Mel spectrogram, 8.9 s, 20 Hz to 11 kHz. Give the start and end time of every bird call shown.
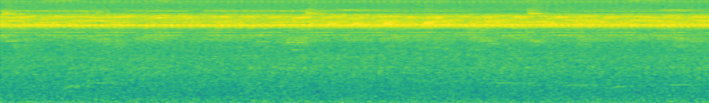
0.7s-1.0s: Amazonian Motmot (Momotus momota)
7.2s-7.9s: Amazonian Motmot (Momotus momota)

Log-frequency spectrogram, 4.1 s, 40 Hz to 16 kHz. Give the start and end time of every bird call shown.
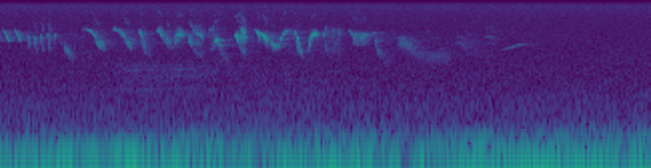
0.0s-3.4s: Eurasian Skylark (Alauda arvensis)
0.7s-1.4s: Erckel's Francolin (Pternistis erckelii)

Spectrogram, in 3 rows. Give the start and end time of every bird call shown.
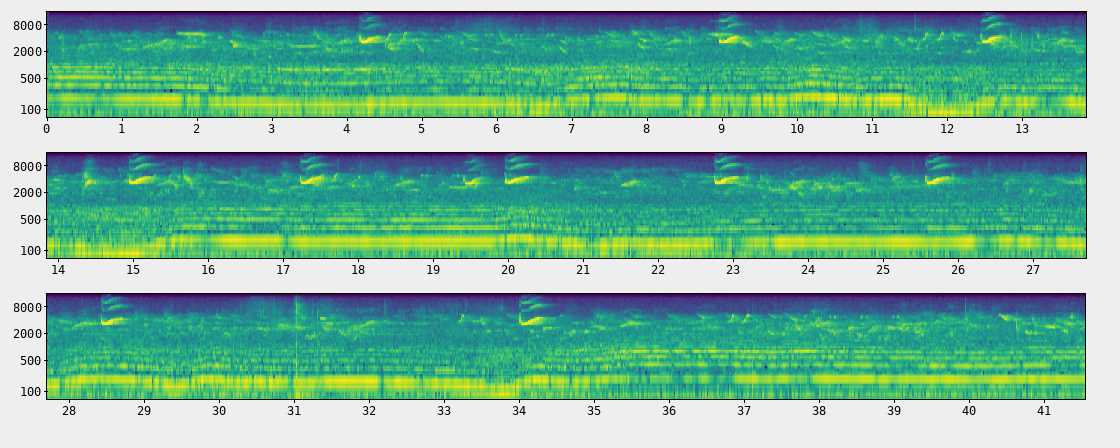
1.0s-2.3s: Apapane (Himatione sanguinea)
2.9s-3.8s: Apapane (Himatione sanguinea)
3.8s-4.7s: Iiwi (Drepanis coccinea)
4.5s-5.2s: Apapane (Himatione sanguinea)
5.5s-5.7s: Apapane (Himatione sanguinea)
5.9s-6.3s: Iiwi (Drepanis coccinea)
6.8s-7.1s: Apapane (Himatione sanguinea)
7.4s-8.1s: Apapane (Himatione sanguinea)
8.2s-8.5s: Iiwi (Drepanis coccinea)
8.9s-9.4s: Iiwi (Drepanis coccinea)
9.4s-10.4s: Apapane (Himatione sanguinea)
10.5s-10.8s: Iiwi (Drepanis coccinea)
11.6s-12.3s: Apapane (Himatione sanguinea)
12.5s-12.9s: Iiwi (Drepanis coccinea)
13.4s-13.7s: Iiwi (Drepanis coccinea)
14.3s-14.6s: Iiwi (Drepanis coccinea)
14.9s-15.6s: Iiwi (Drepanis coccinea)
16.3s-18.1s: Red-billed Leiothrix (Leiothrix lutea)
17.2s-17.7s: Iiwi (Drepanis coccinea)
17.6s-17.9s: Apapane (Himatione sanguinea)
18.5s-18.9s: Iiwi (Drepanis coccinea)
18.8s-19.5s: Apapane (Himatione sanguinea)
19.4s-20.5s: Iiwi (Drepanis coccinea)
21.4s-21.9s: Iiwi (Drepanis coccinea)
22.7s-23.3s: Iiwi (Drepanis coccinea)
22.7s-24.9s: Red-billed Leiothrix (Leiothrix lutea)
23.7s-24.1s: Iiwi (Drepanis coccinea)
25.1s-25.3s: Hawaii Creeper (Loxops mana)
25.6s-26.1s: Iiwi (Drepanis coccinea)
28.0s-28.9s: Iiwi (Drepanis coccinea)
29.2s-32.1s: Red-billed Leiothrix (Leiothrix lutea)
31.8s-32.2s: Iiwi (Drepanis coccinea)
33.1s-33.4s: Apapane (Himatione sanguinea)
34.0s-34.5s: Iiwi (Drepanis coccinea)
34.1s-35.4s: Red-billed Leiothrix (Leiothrix lutea)
35.3s-35.7s: Iiwi (Drepanis coccinea)
35.5s-39.3s: Apapane (Himatione sanguinea)
36.9s-39.6s: Red-billed Leiothrix (Leiothrix lutea)
40.3s-41.6s: Apapane (Himatione sanguinea)

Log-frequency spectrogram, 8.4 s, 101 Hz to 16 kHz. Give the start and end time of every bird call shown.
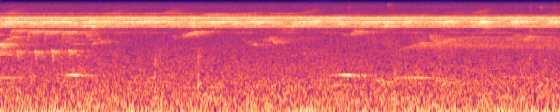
0.0s-1.4s: Solitary Black Cacique (Cacicus solitarius)
0.0s-8.4s: Buff-throated Saltator (Saltator maximus)
5.8s-8.4s: Ruddy Quail-Dove (Geotrygon montana)

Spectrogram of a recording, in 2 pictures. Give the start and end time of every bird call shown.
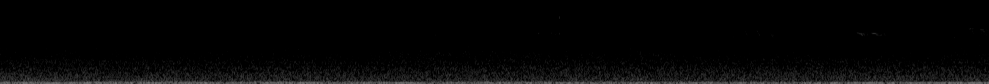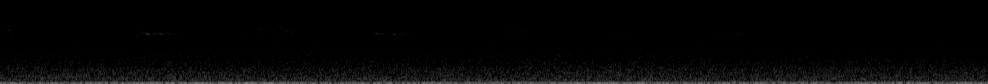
6.5s-17.9s: American Goldfinch (Spinus tristis)

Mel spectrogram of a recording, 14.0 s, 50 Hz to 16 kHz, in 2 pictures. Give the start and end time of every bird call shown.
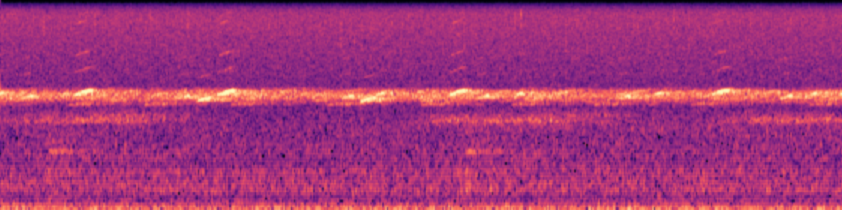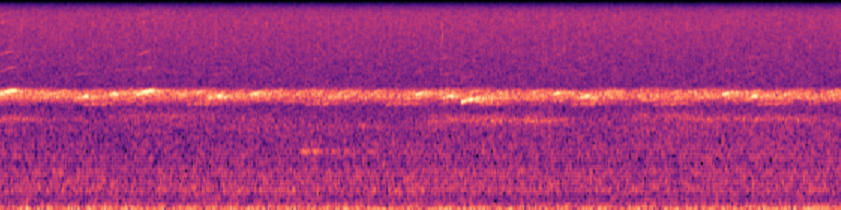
0.2s-1.4s: Canada Goose (Branta canadensis)
3.8s-4.2s: Canada Goose (Branta canadensis)
9.3s-10.5s: Canada Goose (Branta canadensis)

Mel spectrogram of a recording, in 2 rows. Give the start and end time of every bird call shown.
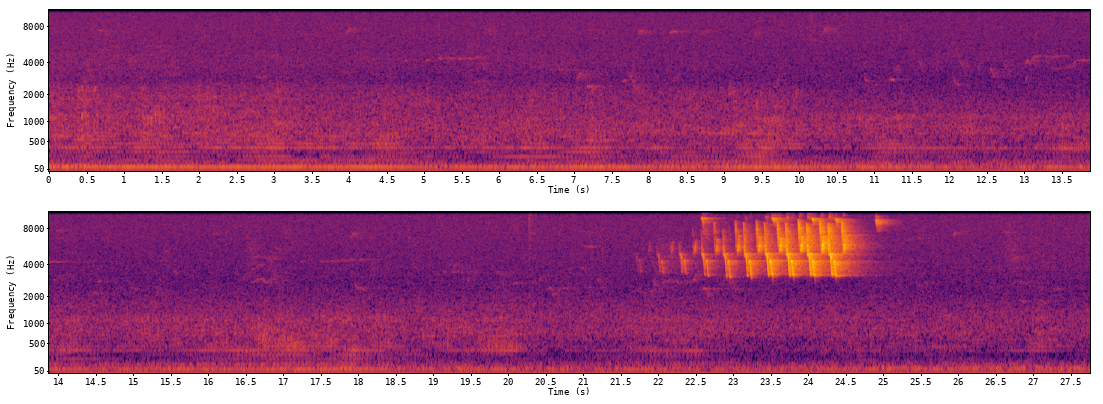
12.7s-27.8s: Eastern Wood-Pewee (Contopus virens)
21.7s-25.3s: Ovenbird (Seiurus aurocapilla)

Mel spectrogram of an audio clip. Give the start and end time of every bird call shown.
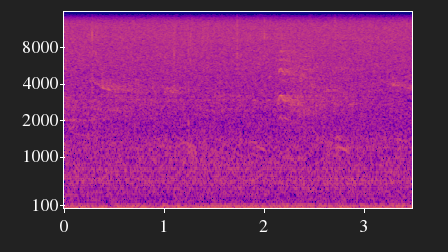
1.9s-2.6s: Yellow-bellied Sapsucker (Sphyrapicus varius)

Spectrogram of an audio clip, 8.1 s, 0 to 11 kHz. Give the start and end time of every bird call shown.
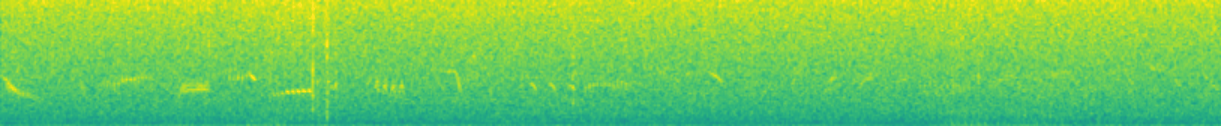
0.0s-6.1s: Eurasian Skylark (Alauda arvensis)

